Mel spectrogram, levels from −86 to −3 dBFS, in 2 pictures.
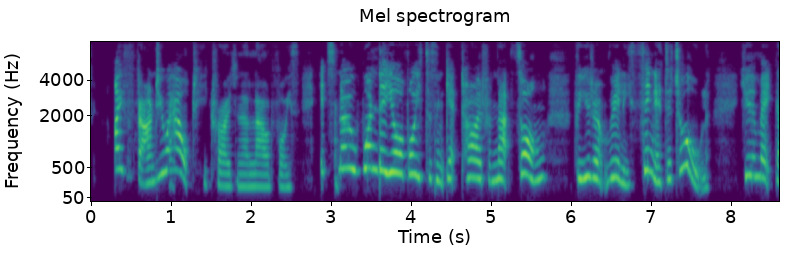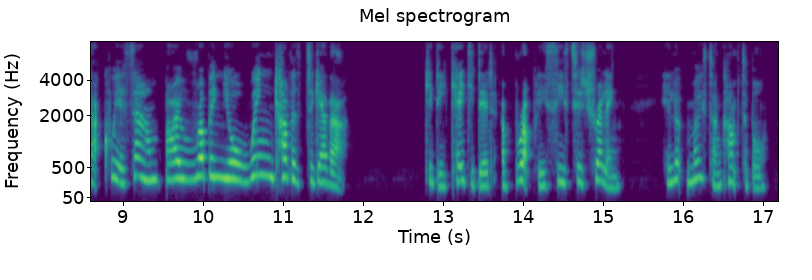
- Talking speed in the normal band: Yes, average, 175 wpm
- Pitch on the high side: Yes, very high, 290 Hz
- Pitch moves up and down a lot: Yes, wide, 6.4 semitones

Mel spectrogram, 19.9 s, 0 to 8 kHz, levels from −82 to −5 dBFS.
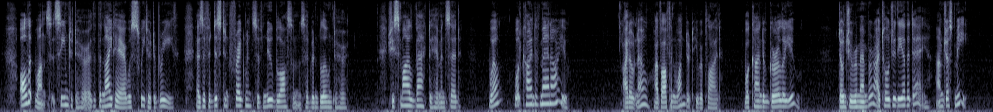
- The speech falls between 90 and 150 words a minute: No, fast, 205 wpm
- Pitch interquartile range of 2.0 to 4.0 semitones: No, average, 5.0 semitones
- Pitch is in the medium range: Yes, medium, 155 Hz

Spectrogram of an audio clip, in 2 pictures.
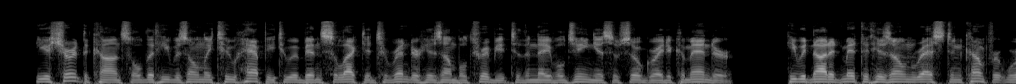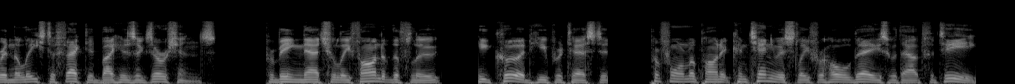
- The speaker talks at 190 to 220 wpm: Yes, average, 195 wpm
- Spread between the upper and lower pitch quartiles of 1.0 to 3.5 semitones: Yes, average, 3.0 semitones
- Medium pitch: No, low, 110 Hz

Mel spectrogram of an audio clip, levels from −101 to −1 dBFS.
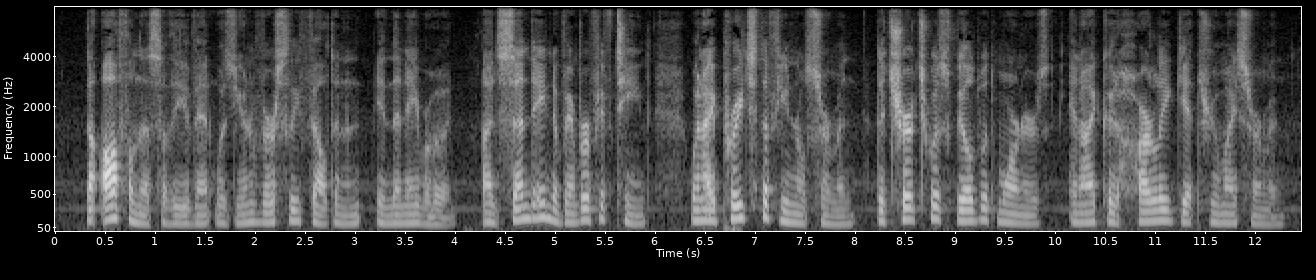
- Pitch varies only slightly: No, average, 5.1 semitones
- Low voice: Yes, low, 120 Hz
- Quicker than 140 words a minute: Yes, average, 170 wpm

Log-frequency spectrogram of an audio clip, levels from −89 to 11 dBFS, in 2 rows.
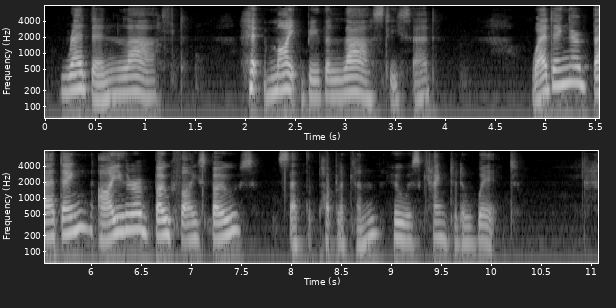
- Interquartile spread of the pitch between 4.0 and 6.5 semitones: Yes, average, 5.2 semitones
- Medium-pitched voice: Yes, medium, 180 Hz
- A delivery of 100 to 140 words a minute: Yes, slow, 135 wpm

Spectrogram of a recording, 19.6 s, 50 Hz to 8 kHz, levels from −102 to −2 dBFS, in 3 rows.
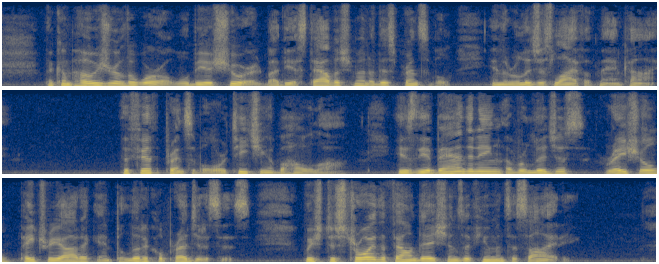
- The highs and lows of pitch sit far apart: No, average, 2.9 semitones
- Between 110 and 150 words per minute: Yes, average, 140 wpm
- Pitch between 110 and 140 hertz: Yes, low, 135 Hz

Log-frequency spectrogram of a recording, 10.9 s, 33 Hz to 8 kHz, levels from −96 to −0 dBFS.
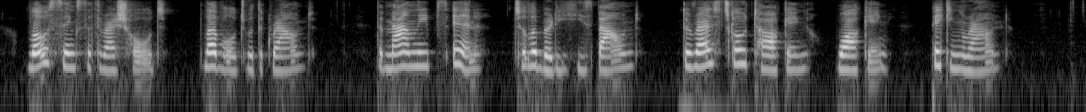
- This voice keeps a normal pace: No, slow, 125 wpm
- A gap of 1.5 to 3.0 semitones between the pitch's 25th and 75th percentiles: Yes, narrow, 2.6 semitones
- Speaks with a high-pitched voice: Yes, very high, 285 Hz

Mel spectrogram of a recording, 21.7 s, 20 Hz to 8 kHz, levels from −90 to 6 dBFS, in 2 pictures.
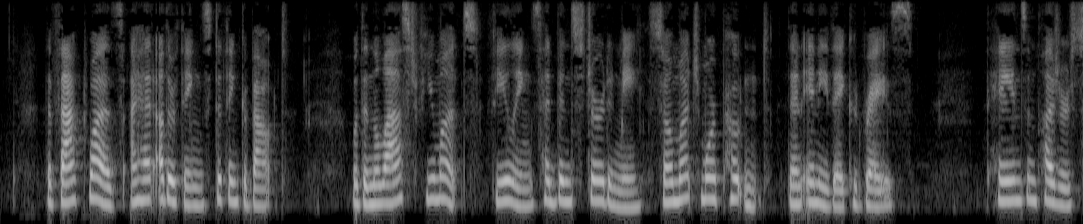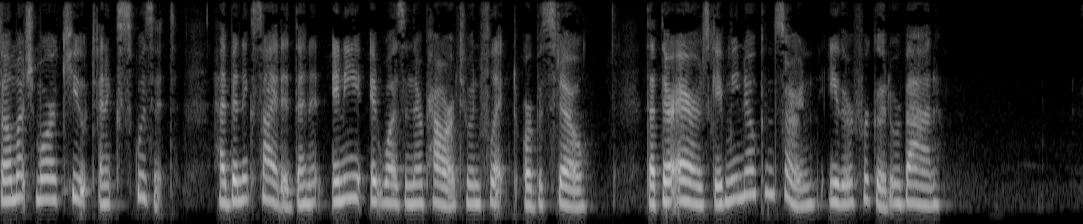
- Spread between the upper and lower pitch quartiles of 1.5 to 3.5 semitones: Yes, average, 3.1 semitones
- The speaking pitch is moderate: No, high, 220 Hz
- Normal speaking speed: Yes, average, 175 wpm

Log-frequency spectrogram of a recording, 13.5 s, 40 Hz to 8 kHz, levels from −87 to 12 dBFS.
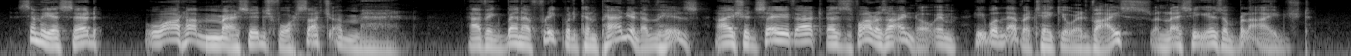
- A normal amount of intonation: No, wide, 6.3 semitones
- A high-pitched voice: No, low, 115 Hz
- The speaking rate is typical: Yes, average, 160 wpm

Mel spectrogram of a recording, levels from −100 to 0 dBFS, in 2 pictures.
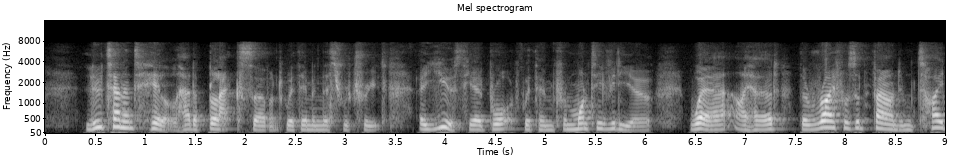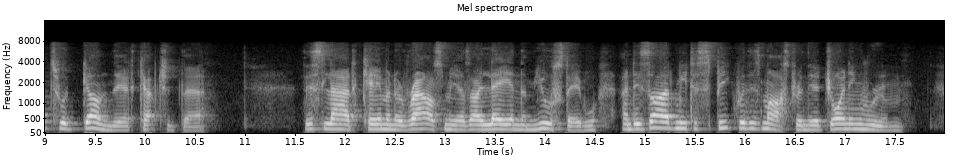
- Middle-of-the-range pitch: Yes, medium, 155 Hz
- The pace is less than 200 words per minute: No, fast, 205 wpm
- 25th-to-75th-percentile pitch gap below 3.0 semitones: No, average, 3.6 semitones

